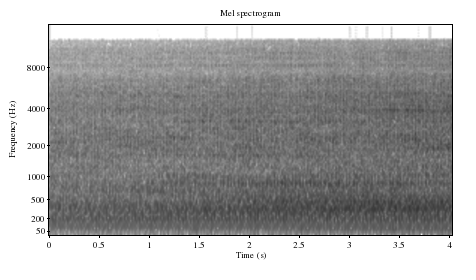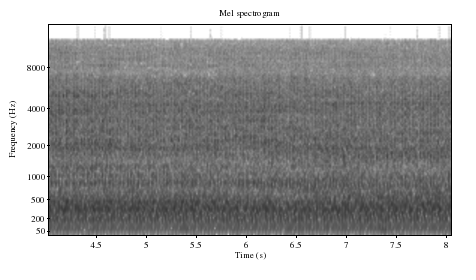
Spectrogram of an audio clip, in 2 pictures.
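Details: Diesel idle clatter on a 2010 BMW 118d E87 with N47 engine at 178,000 km: busy, fast clatter and faint rattle. Owner tore down the timing drive to replace all chains and sprockets, but the timing chain was fine, so the noise remains unexplained.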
